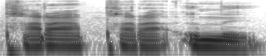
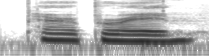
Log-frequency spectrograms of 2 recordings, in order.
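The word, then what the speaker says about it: Paraparaumu: So it's para para umu. – Yes. – Not paraparam. – Not paraparam.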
